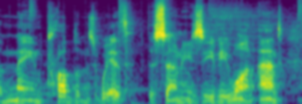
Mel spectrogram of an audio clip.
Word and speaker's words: ZV-1: Sony ZV-1. There's a lot to like. It's compact, it's capable, and when you use the American pronunciation, it sounds like Stevie, an underrated character from Malcolm in the Middle.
